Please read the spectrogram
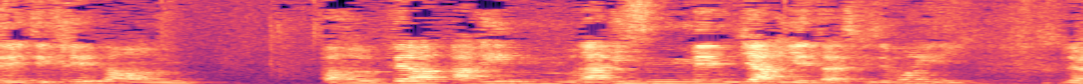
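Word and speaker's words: Arizmendiarrieta: Arismendiarrieta. – Le basque, ça se prononce comme ça, c'est écrit.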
